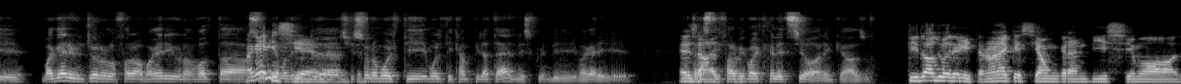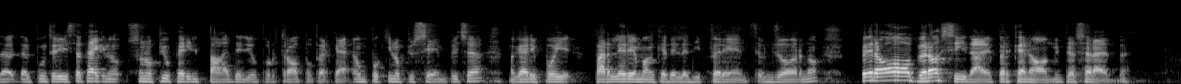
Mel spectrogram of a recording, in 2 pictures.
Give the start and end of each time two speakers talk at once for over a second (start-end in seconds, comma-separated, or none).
2.4-3.7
